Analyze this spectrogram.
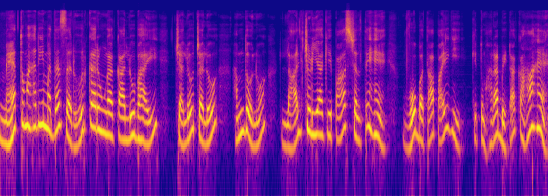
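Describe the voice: A cartoonish character voice sits at a high pitch. The pace is fairly slow.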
